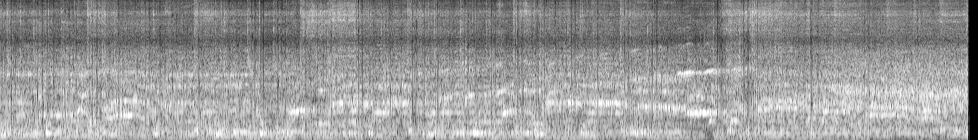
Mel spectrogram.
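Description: Live pop band playing with a lead vocal, loud and continuous, heard from the audience with the echo of a large arena.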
